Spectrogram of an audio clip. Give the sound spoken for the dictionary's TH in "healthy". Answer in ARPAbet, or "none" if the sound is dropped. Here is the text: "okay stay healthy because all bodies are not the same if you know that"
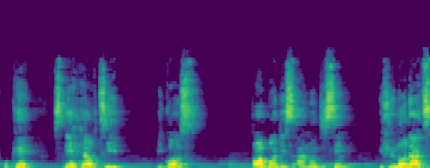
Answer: T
